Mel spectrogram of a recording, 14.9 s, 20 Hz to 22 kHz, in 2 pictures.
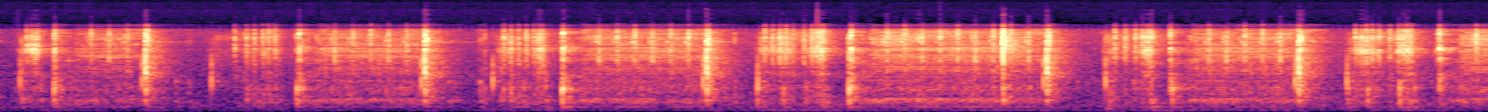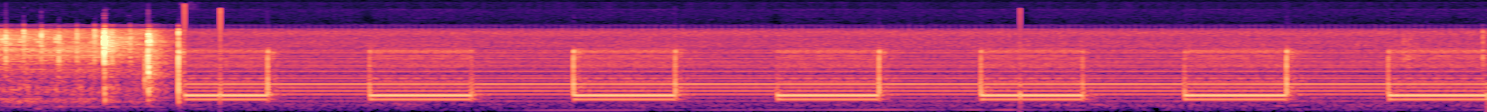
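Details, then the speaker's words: Repaired Stromberg Carlson 1543 rotary desk telephone, whose dial was cleaned, oiled and adjusted, dialing out on a real line: crisp dial-click trains, then a steady tone pulsing about once a second; dialing works and the line returns busy. "We'll call one other number. We'll call my number, and it'll be busy."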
